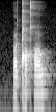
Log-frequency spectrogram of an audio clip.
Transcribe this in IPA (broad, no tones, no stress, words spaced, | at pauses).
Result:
aǃeqʰɤ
